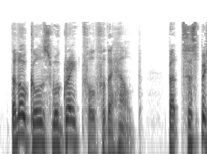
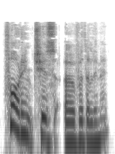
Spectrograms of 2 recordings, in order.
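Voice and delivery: anxious smirk; 5 semitones higher than usual. A narrator's reading. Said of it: "she smirked anxiously".

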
